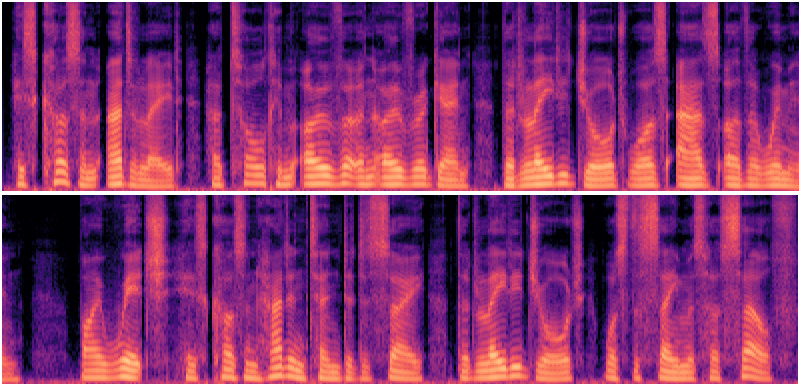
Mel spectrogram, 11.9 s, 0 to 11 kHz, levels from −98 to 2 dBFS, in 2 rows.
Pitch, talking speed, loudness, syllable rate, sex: 120 Hz, 160 wpm, -19 LUFS, 4.8 syllables/s, male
